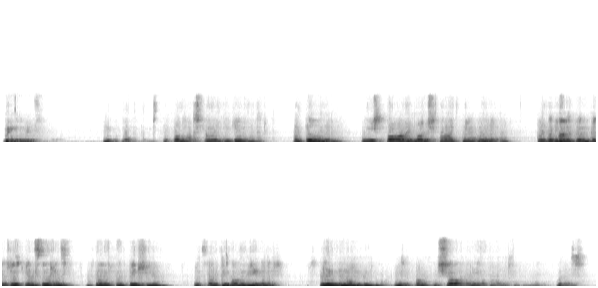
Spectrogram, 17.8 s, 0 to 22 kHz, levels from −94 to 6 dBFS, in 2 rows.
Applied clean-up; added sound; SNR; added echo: neural mask model DeepFilterNet 3.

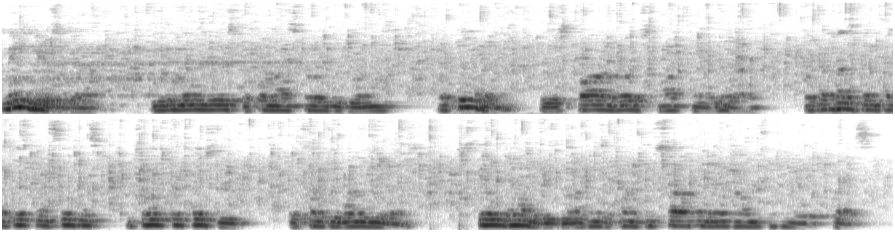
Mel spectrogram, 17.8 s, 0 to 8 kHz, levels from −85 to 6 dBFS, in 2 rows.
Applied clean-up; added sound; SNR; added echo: classical method WPE with log-MMSE.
